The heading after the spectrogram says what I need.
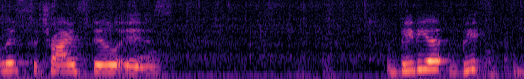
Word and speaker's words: Birria: What's on my bucket list to try still is Birria. Some people pronounce it Birria, but I think it's pronounced Birria.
